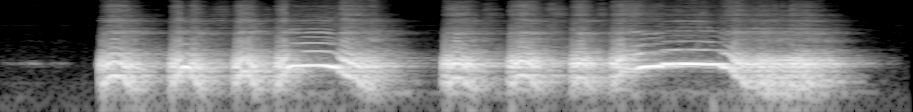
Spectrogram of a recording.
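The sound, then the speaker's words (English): A loud Harrison owl hooter call used in turkey hunting, imitating the who-cooks-for-you cadence: two phrases of quick rhythmic hoots, each ending in a long, drawn-out falling note, with no talking. “Yeah, so the cadence for an owl call is the who kooks for you all. So this is our new Harrison hooter.”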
